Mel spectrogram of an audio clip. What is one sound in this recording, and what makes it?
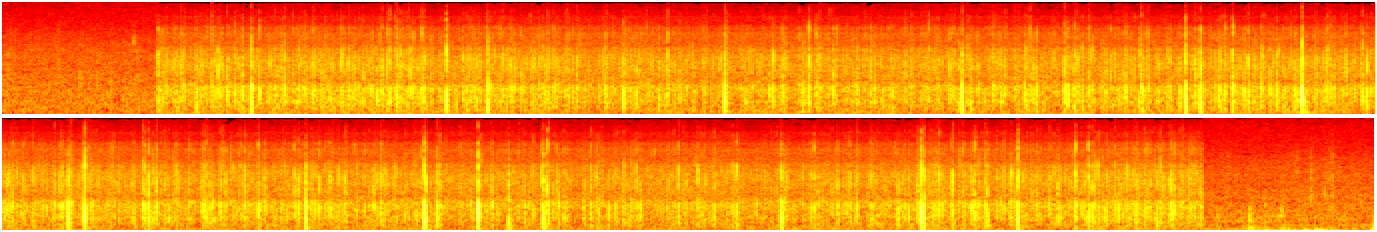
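A man whispers softly close by.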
